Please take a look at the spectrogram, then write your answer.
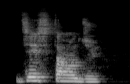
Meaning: feminine singular of distendu
- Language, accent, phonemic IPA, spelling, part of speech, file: French, Canada, /dis.tɑ̃.dy/, distendue, adjective, LL-Q150 (fra)-distendue.wav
